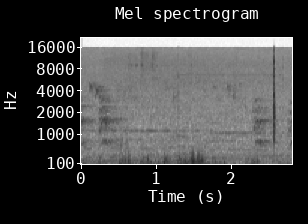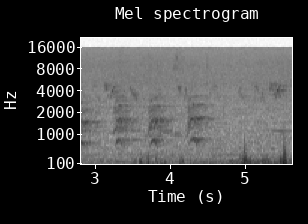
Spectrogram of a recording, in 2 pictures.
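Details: Schnoodle puppies at play on an Iowa farm, a Miniature Schnauzer and Miniature Poodle mix. A run of bright, short yaps and whiny squeaks sits above dense low thudding and rustling, with one sharp click.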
